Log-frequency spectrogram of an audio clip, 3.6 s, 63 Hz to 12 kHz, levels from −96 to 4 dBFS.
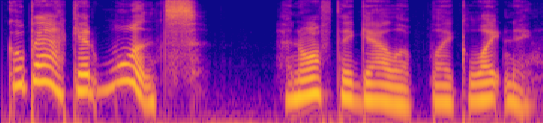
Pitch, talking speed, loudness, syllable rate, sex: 210 Hz, 165 wpm, -16 LUFS, 4.4 syllables/s, female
